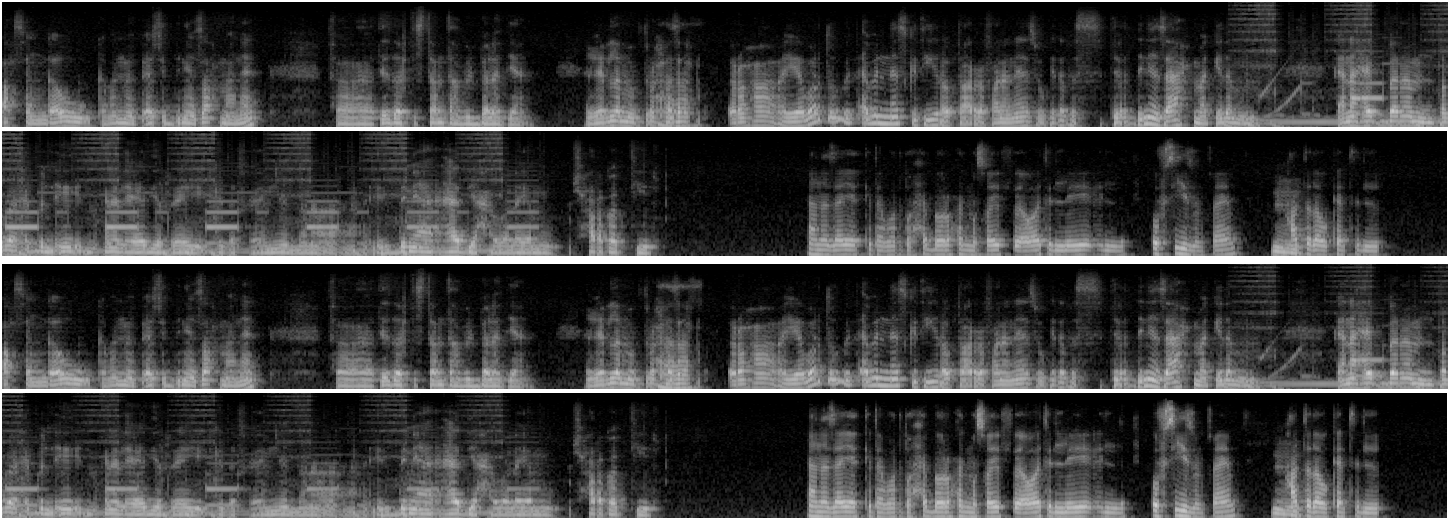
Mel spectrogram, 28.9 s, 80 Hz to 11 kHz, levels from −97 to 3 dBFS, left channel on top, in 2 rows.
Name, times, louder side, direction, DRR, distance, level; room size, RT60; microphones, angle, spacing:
voice 1, 0.0-2.6 3.3-5.3 5.8-6.9 7.3-12.7 13.3-21.0 27.1-27.5, right 1 dB, 5° left, 0.7 m, -31 dB
voice 2, 6.5-6.9 22.5-25.7 26.0-26.8 27.3-28.2, right 4 dB, 75° right, 0.6 m, -29 dB
sound 1, 12.2-19.9, left 2 dB, 40° left, 1.0 m, -40 dB
15.5 x 8.8 x 2.2 m
head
